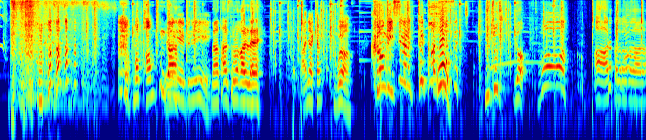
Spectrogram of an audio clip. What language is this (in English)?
Korean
